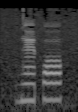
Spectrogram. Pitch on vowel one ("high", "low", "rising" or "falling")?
high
